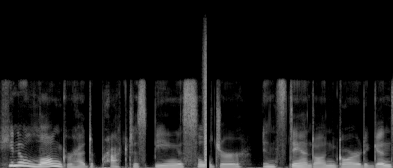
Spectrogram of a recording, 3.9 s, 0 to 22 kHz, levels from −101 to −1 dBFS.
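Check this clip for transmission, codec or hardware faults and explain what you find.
One fault is present in this speech clip, a wireless microphone squelch dropout from 2.02 to 2.10 s. The analogue FM radio link from the microphone weakens for a moment, and as the received signal falls toward the noise floor the receiver's squelch closes and mutes its output for about 41 ms. The voice is cut by a short gap of near silence, edged by a brief burst of hiss as the carrier fades, before the sound returns.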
